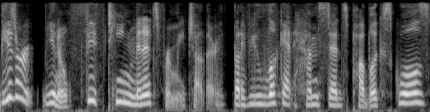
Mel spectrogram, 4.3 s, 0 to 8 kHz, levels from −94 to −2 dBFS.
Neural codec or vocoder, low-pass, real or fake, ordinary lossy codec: vocoder, 44.1 kHz, 80 mel bands, Vocos; 7.2 kHz; fake; MP3, 48 kbps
